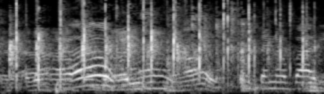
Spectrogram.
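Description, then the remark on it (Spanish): An audience claps steadily, with sharp, irregular hand claps running through the whole stretch while voices talk and call out loudly over the applause. “Y con el mismo aplauso recibimos también sí, venga,”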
